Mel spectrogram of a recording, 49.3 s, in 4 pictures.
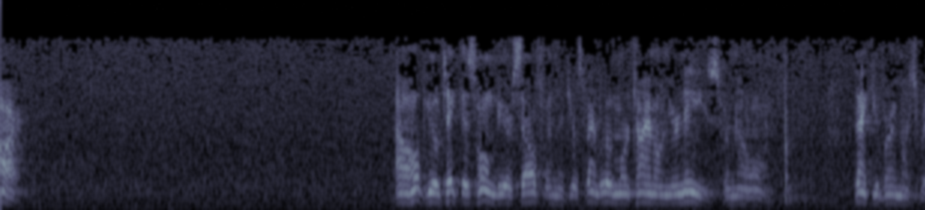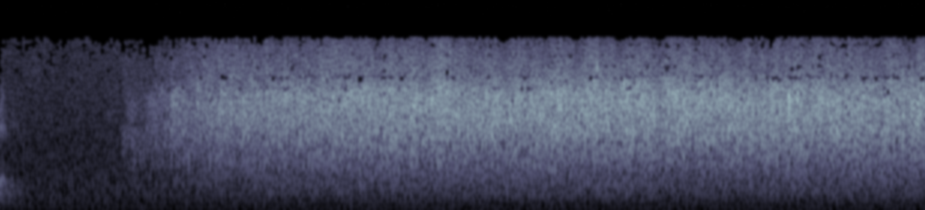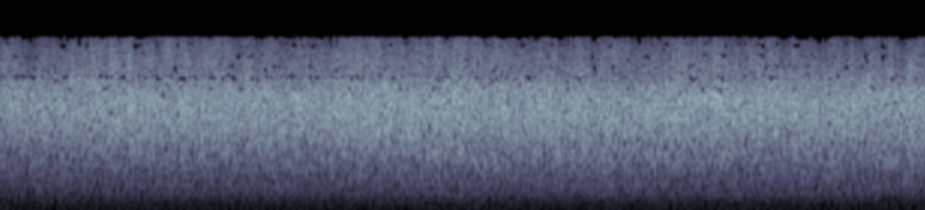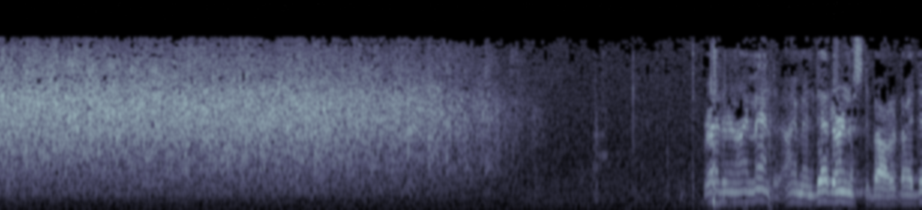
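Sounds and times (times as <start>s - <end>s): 
speech: 5.6s - 10.6s, 11.4s - 12.7s, 46.6s - 49.2s
crowd applause: 14.0s - 44.2s.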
